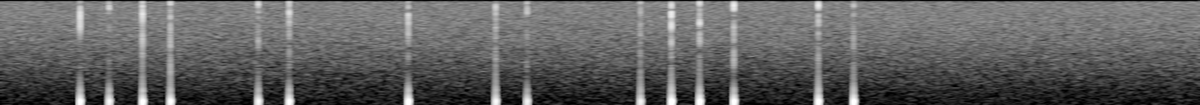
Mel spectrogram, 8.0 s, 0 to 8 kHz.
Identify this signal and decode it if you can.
Tap code, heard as knocks on a wall, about 5 knocks a second. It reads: RBR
